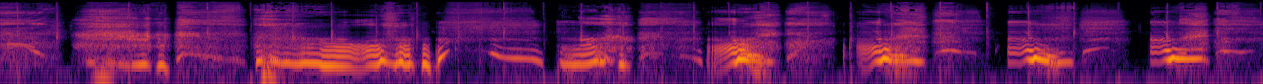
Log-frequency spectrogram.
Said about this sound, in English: Oh, you groan for me.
